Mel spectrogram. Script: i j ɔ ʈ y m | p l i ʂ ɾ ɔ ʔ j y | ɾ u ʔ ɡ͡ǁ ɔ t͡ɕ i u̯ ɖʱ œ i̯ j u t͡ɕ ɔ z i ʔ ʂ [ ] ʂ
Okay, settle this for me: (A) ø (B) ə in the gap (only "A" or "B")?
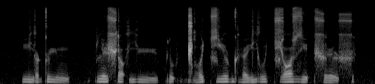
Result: A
